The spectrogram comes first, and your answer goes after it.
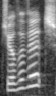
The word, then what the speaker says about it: Jovovich: here and just say Mila Jovovich which by the way is three syllables so my bad on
